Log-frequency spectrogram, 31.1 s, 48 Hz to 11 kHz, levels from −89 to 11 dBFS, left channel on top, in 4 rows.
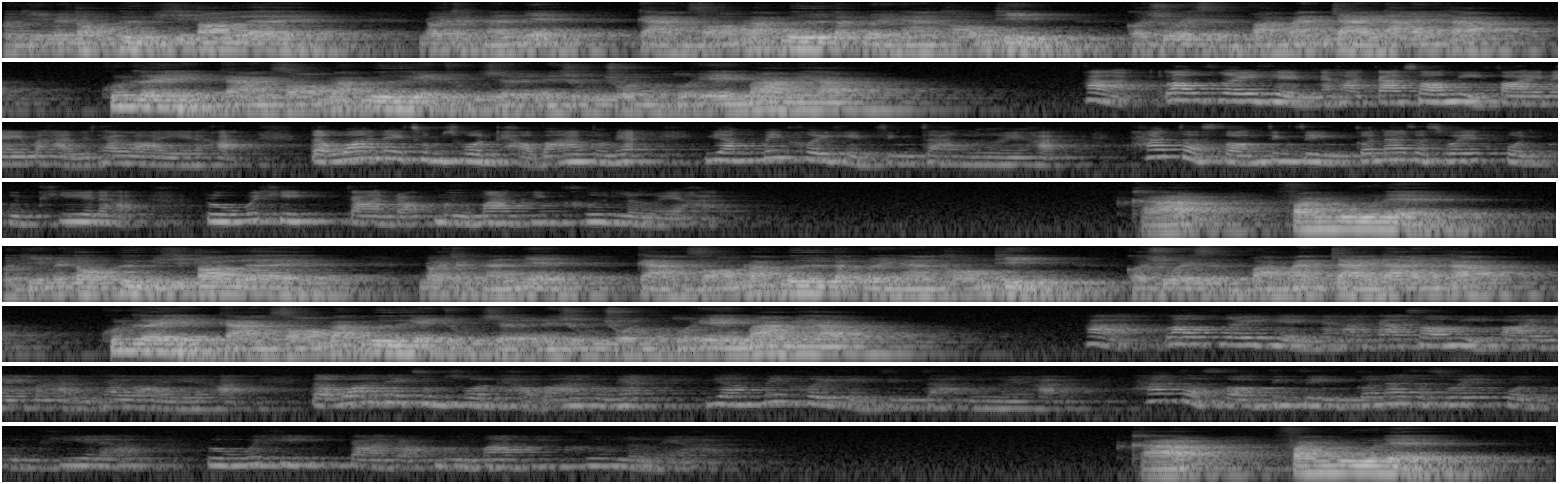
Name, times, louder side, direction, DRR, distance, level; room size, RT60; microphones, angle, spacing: voice 1, 0.0-1.5 2.1-2.8 3.2-5.3 5.6-7.4 8.3-12.0 29.0-30.5, equal, 15° right, -6 dB, 0.5 m, -26 dB
voice 2, 13.2-20.9 21.2-27.0, left 5 dB, 85° left, 8 dB, 0.4 m, -35 dB
4.2 x 2.9 x 3.8 m, 1.2 s
head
